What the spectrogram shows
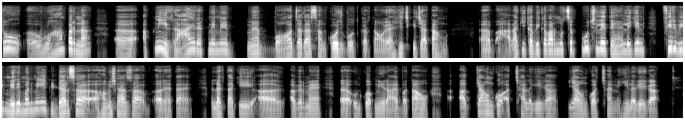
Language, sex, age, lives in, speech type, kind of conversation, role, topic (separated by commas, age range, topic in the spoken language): Hindi, male, 30-34, India, conversation, advice, user, टीम मीटिंग में अपनी राय रखने का डर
